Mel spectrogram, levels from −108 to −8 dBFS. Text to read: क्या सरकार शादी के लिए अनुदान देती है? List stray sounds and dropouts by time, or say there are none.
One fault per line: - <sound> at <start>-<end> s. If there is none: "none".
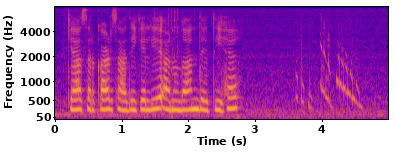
- chirp at 3.6-4.7 s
